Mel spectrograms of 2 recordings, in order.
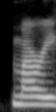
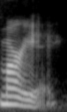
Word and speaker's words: Marie: She's Japanese, so it's Marier. People don't say they call her Marie, but it's Mari. Okay. because it's got the e and that's how they say it and and they kind of say like mar it almost sounds like mar when they when they say it but it's marier but anyway but with Maria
